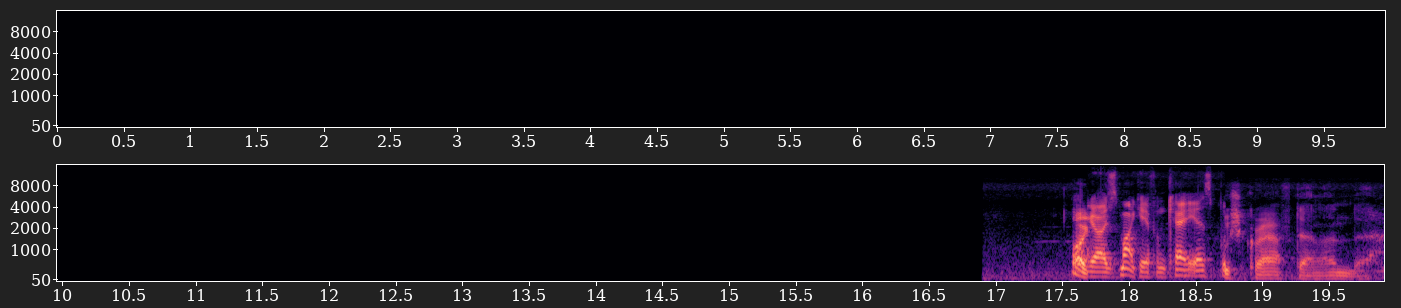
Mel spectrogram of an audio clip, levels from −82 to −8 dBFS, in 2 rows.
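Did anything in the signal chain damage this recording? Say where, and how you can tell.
Yes. From 17.69 to 18.72 s there's a wrong sample rate at playback: the sound runs 1.45 times fast and about 6.5 semitones high, which fits 22 kHz material played at 32 kHz.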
